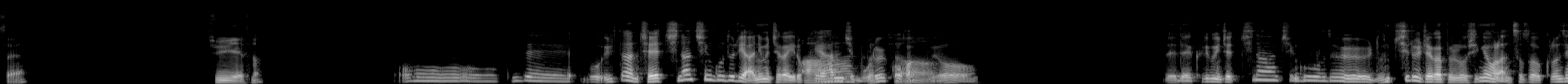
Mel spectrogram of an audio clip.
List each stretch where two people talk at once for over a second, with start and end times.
8.1-9.4

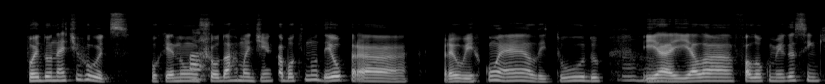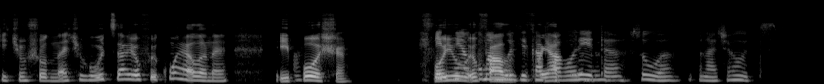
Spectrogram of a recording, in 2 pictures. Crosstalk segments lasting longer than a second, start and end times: 12.6-14.2

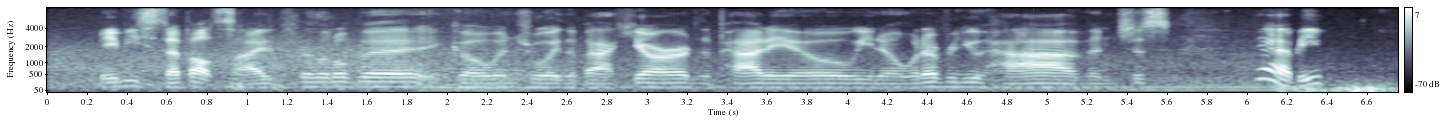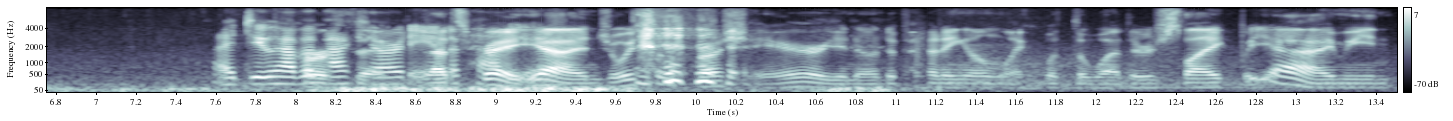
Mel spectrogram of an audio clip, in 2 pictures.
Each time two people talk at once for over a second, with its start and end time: 7.9-9.4

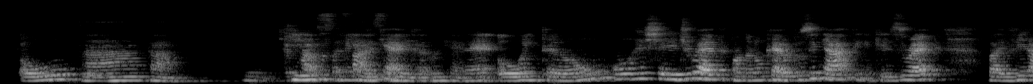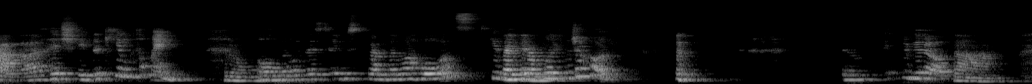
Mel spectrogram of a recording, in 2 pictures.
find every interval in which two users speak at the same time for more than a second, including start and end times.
2.8-4.9

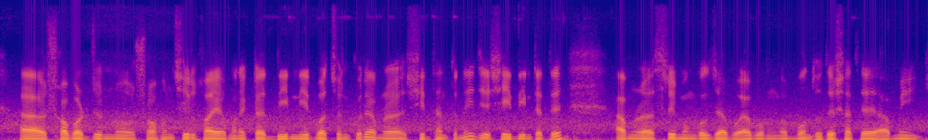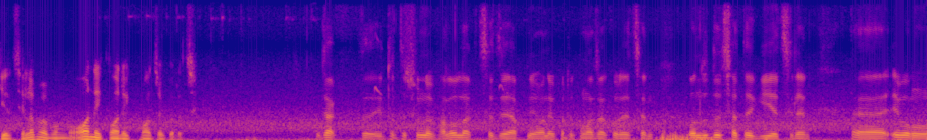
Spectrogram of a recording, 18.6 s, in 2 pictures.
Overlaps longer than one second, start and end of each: none

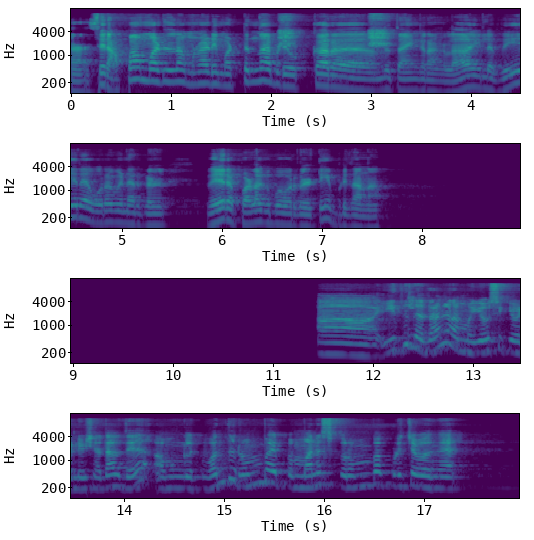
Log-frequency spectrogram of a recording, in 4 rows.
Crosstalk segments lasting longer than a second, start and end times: none

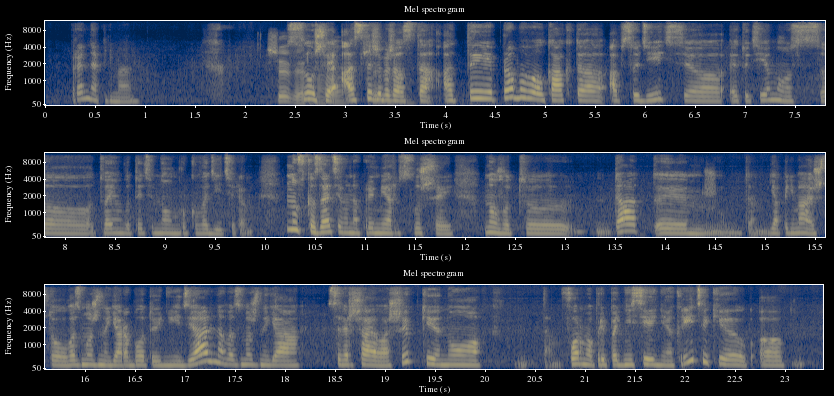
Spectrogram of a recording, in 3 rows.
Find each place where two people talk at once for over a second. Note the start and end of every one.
2.5-3.7

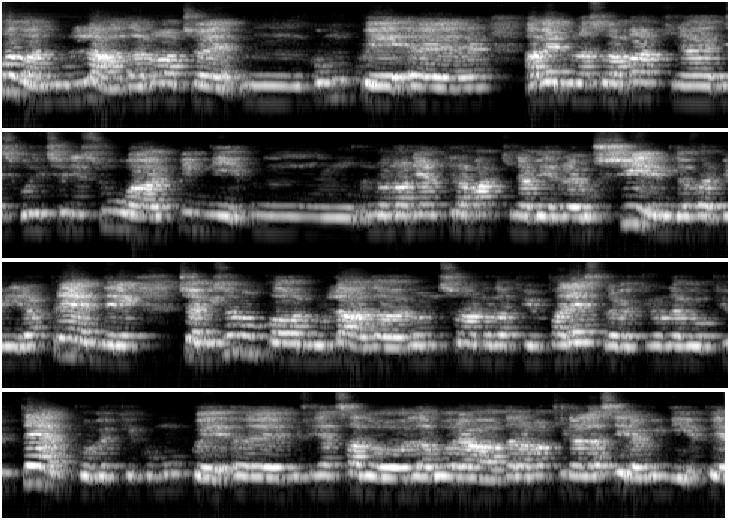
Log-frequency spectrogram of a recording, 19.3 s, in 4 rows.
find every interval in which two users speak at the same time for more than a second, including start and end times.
none

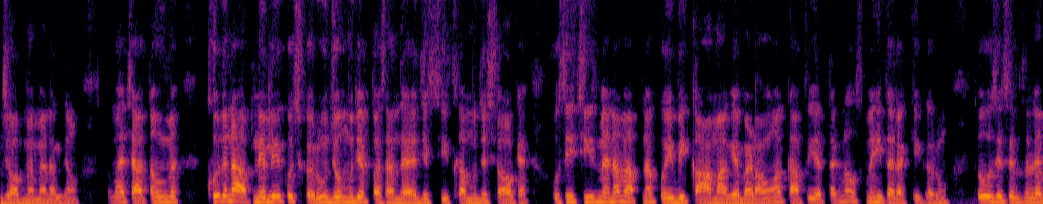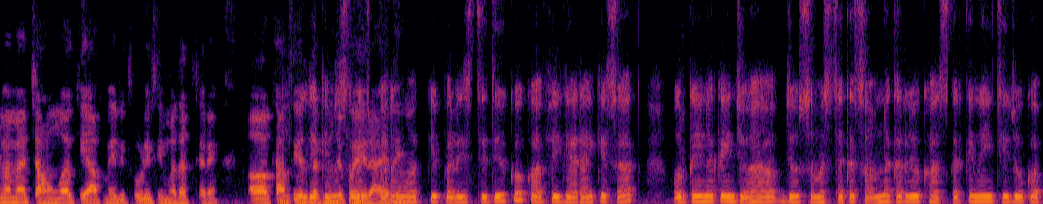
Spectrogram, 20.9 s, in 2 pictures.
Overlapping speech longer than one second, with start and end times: 13.2-14.5

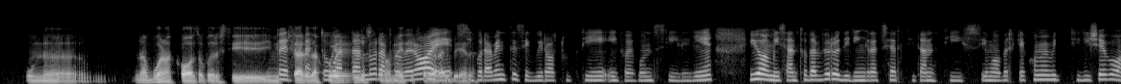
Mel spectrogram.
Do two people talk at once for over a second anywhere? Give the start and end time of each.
2.8-4.8

